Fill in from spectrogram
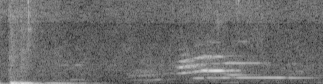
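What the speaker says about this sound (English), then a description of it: "A little cute meow." A cat makes a short low sound, then a clear, fairly close meow follows after a brief silence.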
